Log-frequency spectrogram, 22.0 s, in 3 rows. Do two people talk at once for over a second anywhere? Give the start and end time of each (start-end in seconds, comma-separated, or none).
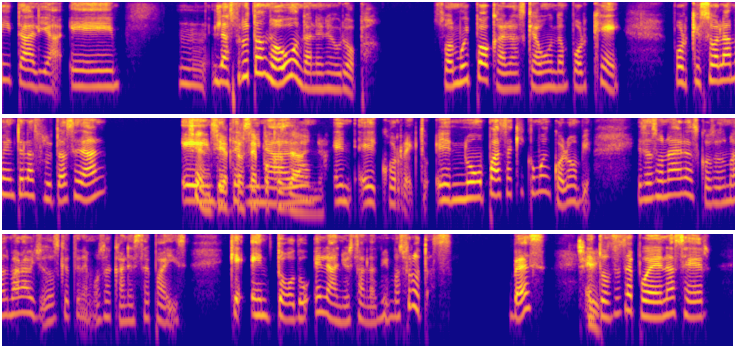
9.2-10.6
